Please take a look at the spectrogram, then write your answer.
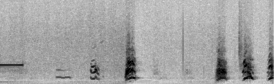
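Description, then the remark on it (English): People bark like dogs at each other in a series of short, sharp yips and barks, a few quiet ones first, then louder bursts with brief gaps between them, over a low background hum. “Besides bark at each other.”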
